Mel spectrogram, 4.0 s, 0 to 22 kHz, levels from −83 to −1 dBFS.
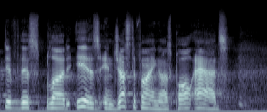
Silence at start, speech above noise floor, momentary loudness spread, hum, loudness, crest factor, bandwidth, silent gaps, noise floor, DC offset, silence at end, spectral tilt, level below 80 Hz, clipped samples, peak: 0 s; 25 dB; 6 LU; none; -21 LUFS; 20 dB; 13 kHz; none; -46 dBFS; 1%; 0.3 s; -4.5 dB/octave; -64 dBFS; under 0.1%; -2 dBFS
